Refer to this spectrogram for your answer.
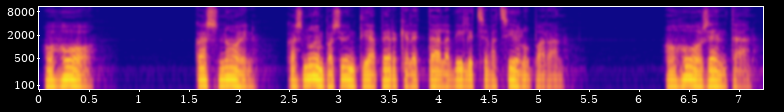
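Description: Sleepy muddled old farmer mumbling in surprise, low husky voice, read by a man. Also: animated, pauses often, a little mellow, no room sound. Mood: dazed. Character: groggy hungover old farmer, dazed.

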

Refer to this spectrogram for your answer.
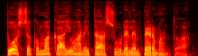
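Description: Aapo, a man reading a calm, sensible brother. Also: fairly high pitch, no room sound, studio quality, pitched above the performer's own voice.

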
